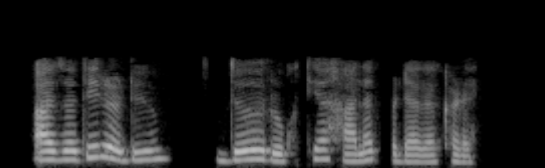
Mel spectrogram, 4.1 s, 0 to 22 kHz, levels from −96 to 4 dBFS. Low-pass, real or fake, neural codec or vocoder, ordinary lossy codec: 5.4 kHz; fake; vocoder, 24 kHz, 100 mel bands, Vocos; MP3, 32 kbps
